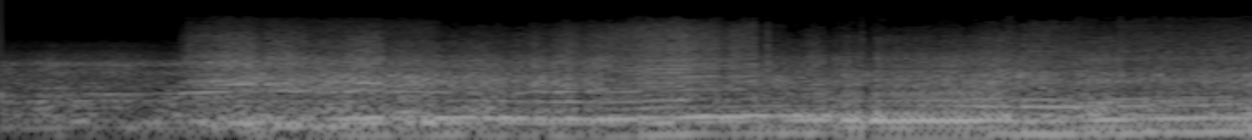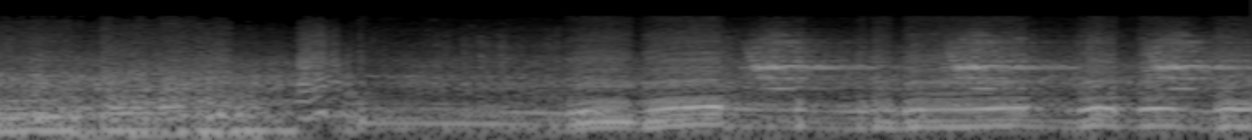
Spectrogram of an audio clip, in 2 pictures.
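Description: A racing car engine revs up loudly close by, shifting through gears.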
